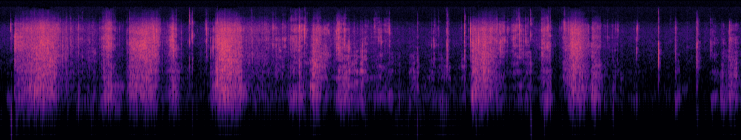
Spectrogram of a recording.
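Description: Both hands dig into a large heap of small, dry, multicoloured soap pieces in a container, squeezing them and rubbing them between the fingers to crush them. Dense, crunchy, crinkling bursts come and go in waves, broken by sharp crackles and brief quiet gaps.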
